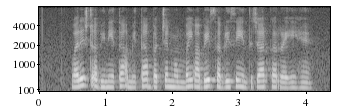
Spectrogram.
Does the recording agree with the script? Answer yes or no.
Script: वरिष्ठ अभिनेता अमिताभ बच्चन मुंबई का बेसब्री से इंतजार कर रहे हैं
yes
